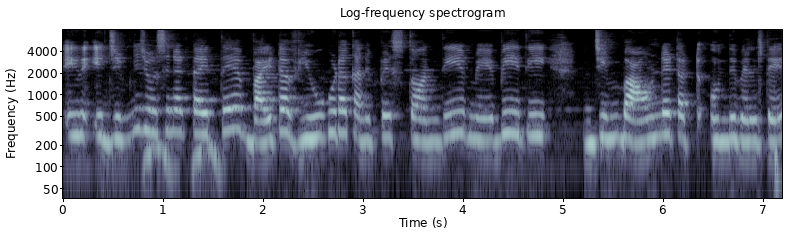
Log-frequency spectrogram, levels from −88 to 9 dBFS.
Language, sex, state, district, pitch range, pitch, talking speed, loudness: Telugu, female, Telangana, Nalgonda, 235-285 Hz, 255 Hz, 125 wpm, -23 LUFS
